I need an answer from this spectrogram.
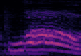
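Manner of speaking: loud, high imitated whoa; startled reaction. Imitating their reaction to the Dan mask, startled. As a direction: exclaim it big, as if taken aback. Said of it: "their reaction to the Dan mask is".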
